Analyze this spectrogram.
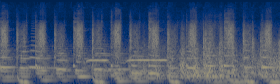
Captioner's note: toots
